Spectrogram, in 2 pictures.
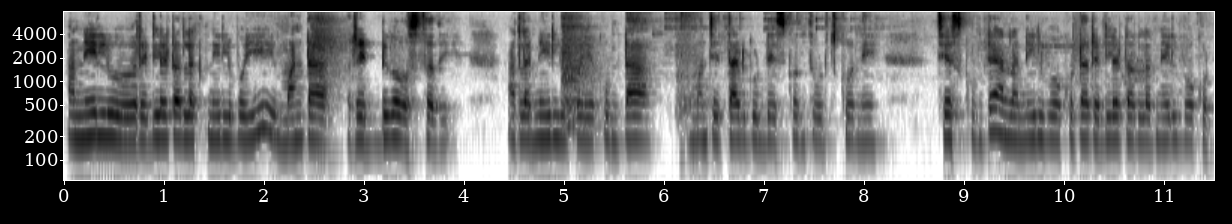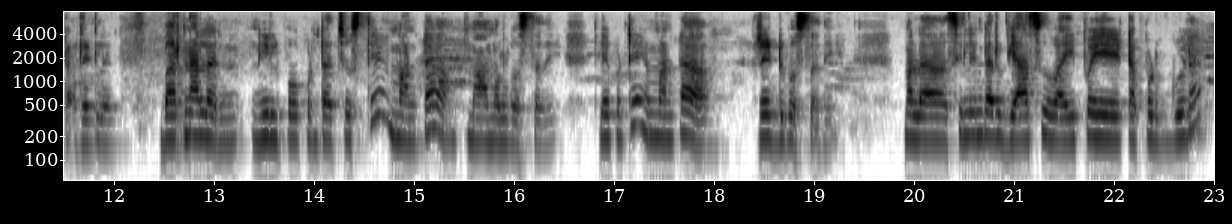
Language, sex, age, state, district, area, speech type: Telugu, female, 60+, Telangana, Hyderabad, urban, spontaneous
